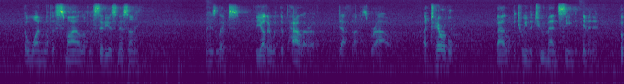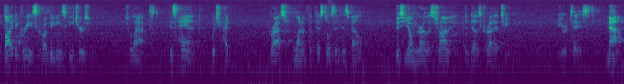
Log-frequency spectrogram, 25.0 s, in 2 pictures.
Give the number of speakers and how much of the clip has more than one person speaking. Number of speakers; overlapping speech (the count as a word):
one, no overlap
